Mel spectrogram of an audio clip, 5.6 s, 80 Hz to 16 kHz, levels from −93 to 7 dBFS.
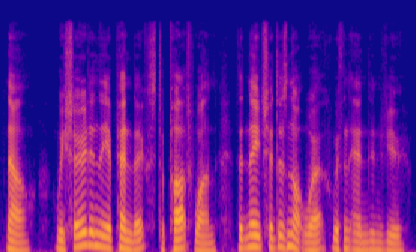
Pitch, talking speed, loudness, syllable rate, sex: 130 Hz, 205 wpm, -19 LUFS, 5.2 syllables/s, male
